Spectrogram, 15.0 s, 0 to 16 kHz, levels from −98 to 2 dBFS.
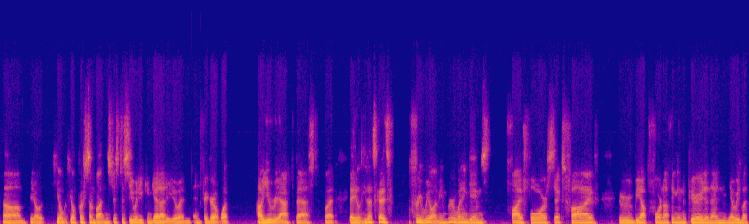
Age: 20-39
